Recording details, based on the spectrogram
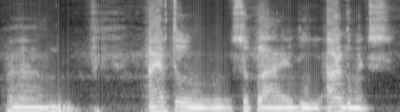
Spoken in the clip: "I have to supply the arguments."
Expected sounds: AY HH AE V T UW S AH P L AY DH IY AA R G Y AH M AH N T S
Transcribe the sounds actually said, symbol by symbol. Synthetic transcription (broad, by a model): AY HH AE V T UW S AH P L AY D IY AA R G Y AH M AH N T S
